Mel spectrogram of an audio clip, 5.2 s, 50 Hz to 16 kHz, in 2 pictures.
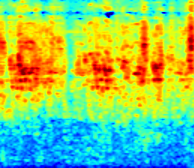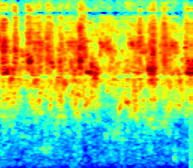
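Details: Loud budgerigar chatter from 3 April 2017: harsh squawks and buzzy chirps tumble over one another, with a brief dip near one second before the noisy warbling resumes.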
